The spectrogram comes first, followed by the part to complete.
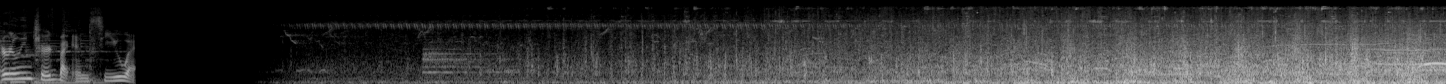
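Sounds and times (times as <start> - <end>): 
speech: 0.0 - 1.5
horse hooves clip-clopping: 4.0 - 14.4.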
